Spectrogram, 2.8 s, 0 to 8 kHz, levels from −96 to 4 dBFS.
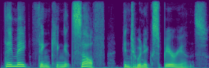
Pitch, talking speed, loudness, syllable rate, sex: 145 Hz, 150 wpm, -19 LUFS, 5.4 syllables/s, male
